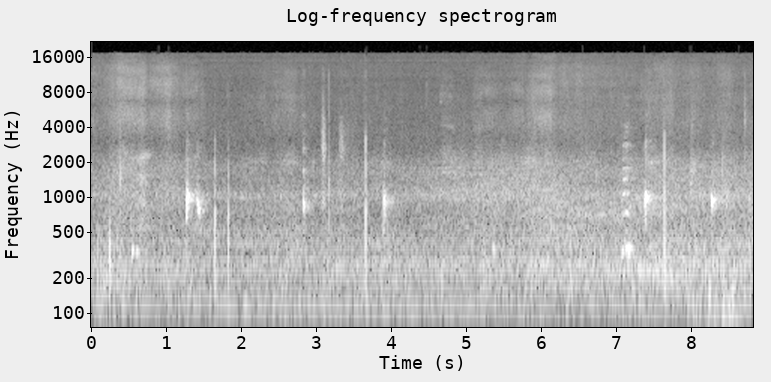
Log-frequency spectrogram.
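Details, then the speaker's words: Twins with hiccups at the same time: brief abrupt catching sounds repeating at irregular intervals over steady room noise. "you can just lay your hand down wait the battle I'm taking a video dueling hiccups"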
